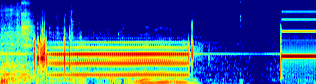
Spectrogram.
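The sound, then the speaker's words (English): Telephone keypad tones as a number is dialed: a long, steady electronic tone, a short quiet gap, then another tone that starts abruptly. “I just gotta dial it here. I'm gonna see if I can get him on the line. I hope there's no hard feelings. You know, let's dial the number.”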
